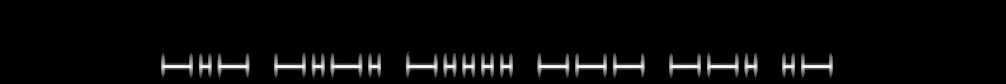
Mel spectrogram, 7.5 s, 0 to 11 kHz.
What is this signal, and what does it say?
Morse code, heard as a keyed tone, about 20 wpm, 700 Hz. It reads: KC6OGA
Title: Speed Racing - USA 2x3 Call Signs 17wpm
